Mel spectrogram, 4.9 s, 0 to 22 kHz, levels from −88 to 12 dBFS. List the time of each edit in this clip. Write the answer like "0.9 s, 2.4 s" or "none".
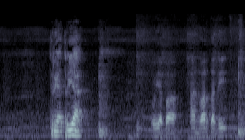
2.9 s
